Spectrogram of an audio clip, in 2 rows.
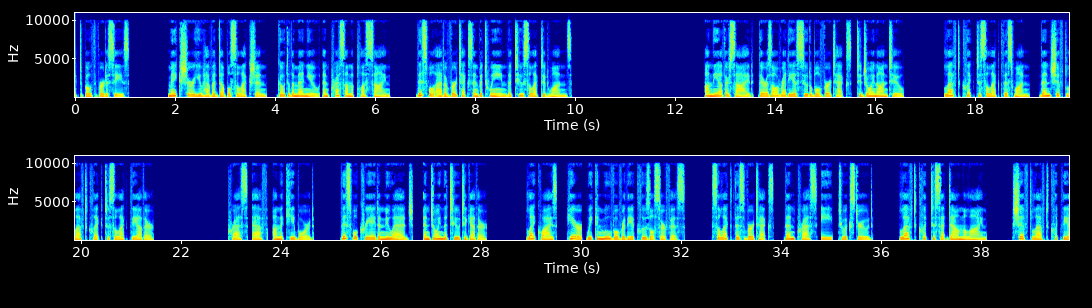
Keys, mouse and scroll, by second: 6.2 click, 8.3-8.9 scroll up 1, 9.2-12.2 middle drag, 17.9 click, 18.7-21.4 middle drag, 21.4 shift+click, 23.0 f, 23.5 scroll down 2, 24.1-26.9 middle drag, 26.9 click, 27.4-29.5 middle drag, 29.5 scroll up 1, 34.1 e, 35.7 e, 37.3-38.7 middle drag, 38.7 shift+click.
